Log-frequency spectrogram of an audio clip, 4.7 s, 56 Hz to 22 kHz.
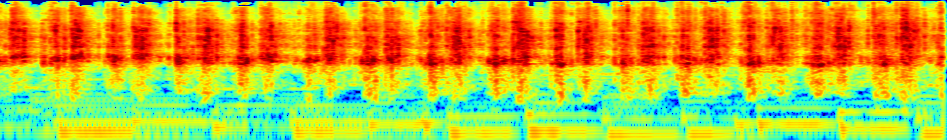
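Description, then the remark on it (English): A cocktail shaker filled with ice, dry French vermouth, Kirsch and strawberry syrup is shaken hard and steadily to make a rose cocktail, ice rattling in quick, even bursts several times a second, with a soft bass-heavy music line underneath and no talking. “And 3 dashes of strawberry syrup. And shake away.”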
